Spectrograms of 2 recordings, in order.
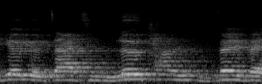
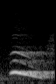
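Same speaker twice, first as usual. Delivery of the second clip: high loud celebratory woo; excited whoop; 8 dB louder than usual. Real, not acted. Trainer talking about his own routine, loud excited whoop. Hyping up a workout video.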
